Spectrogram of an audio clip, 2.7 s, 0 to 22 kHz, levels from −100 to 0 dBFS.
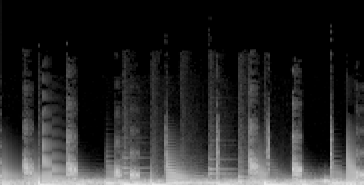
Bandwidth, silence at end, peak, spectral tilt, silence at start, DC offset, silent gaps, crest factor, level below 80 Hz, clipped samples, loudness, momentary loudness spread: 7 kHz; 0 s; 0 dBFS; -8 dB/octave; 0 s; under 0.1%; none; 14 dB; -18 dBFS; under 0.1%; -16 LUFS; 4 LU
